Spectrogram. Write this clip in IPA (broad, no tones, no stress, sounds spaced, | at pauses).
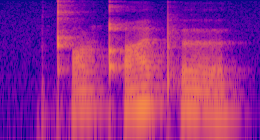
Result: kʼ ɑ ɭ qʼ æ pʼ œ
